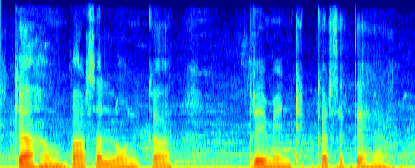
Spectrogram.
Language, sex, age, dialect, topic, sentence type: Hindi, male, 18-24, Hindustani Malvi Khadi Boli, banking, question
